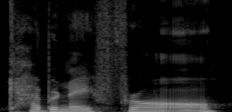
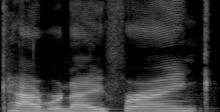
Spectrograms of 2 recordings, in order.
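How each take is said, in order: First: The final C of Franc is silent. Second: The final C of Franc is pronounced. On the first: The speaker calls it right. "in French, the C would be silent" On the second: The speaker calls it wrong. "I was going to get on here and probably be like"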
